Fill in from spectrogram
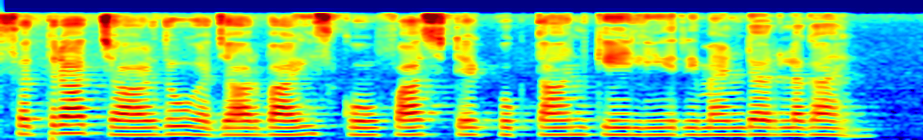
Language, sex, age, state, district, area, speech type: Hindi, male, 60+, Rajasthan, Jodhpur, rural, read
